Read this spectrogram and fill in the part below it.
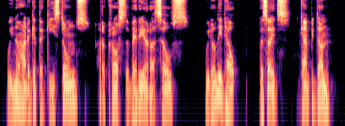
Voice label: Highlander warrior NPC with bold presence, fierce determination, and heroic spirit, Audiobook NPC; Genovalio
